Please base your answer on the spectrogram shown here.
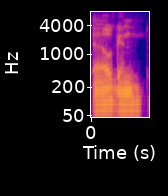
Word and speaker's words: Elgin: directly from the acropolis i think it's pronounced elgin the elgin sausages there's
